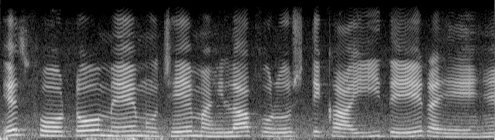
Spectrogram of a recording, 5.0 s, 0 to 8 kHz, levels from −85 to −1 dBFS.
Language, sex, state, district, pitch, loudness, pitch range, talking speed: Hindi, female, Madhya Pradesh, Katni, 240 Hz, -15 LUFS, 220-255 Hz, 120 wpm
